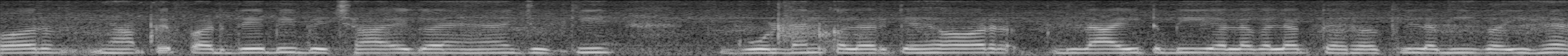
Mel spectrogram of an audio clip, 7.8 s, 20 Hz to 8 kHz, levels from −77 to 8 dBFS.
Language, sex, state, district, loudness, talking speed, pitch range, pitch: Hindi, male, Maharashtra, Mumbai Suburban, -15 LUFS, 185 wpm, 195-205 Hz, 200 Hz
